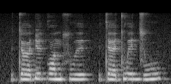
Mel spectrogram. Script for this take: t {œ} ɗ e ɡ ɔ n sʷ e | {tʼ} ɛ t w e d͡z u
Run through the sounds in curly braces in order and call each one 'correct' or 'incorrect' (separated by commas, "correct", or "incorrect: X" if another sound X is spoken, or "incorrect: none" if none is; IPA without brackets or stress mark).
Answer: correct, incorrect: t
